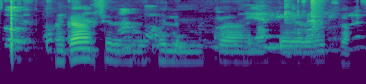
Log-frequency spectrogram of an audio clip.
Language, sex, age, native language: Icelandic, male, 13, Icelandic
